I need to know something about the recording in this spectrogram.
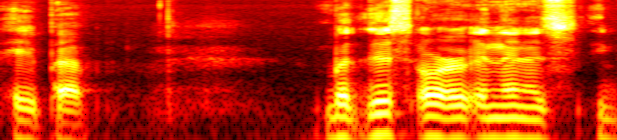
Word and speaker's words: Apep: Okay, so he pronounces it a pep. Everybody I've ever heard has always said a pep.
